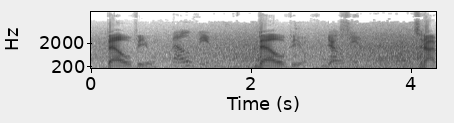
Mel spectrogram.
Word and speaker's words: Bellevue: called Belleville place no I was calling it Bella View but people are saying it's called Bellevue so now I pronounce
